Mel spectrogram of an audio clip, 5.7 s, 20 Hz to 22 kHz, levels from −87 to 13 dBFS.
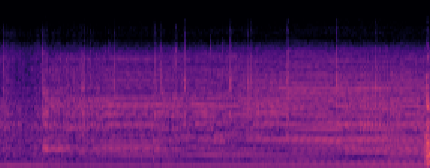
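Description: From 1.74 to 2.05 s the audio shows a CD stuck on one turn. A scratch sends the laser back one track each revolution. The same 157 ms slice replays twice, with a brief mute at each jump. That gives a quick, even, mechanical stutter.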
